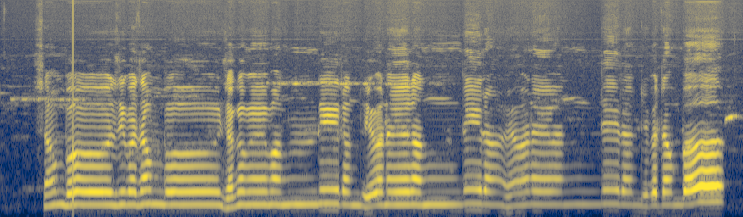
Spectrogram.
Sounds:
Sigh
